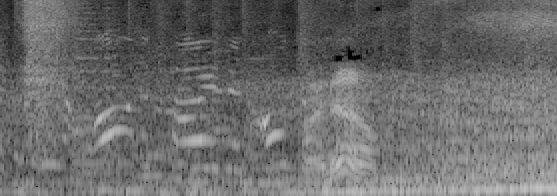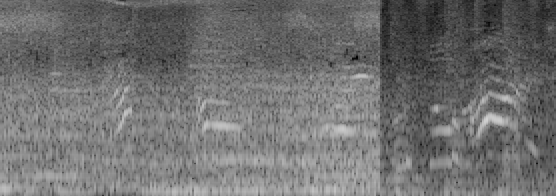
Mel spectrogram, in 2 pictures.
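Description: Road traffic passing on the multi-lane road below: a rush of cars that builds through the middle and cuts off abruptly about a second before the end, with short high calls over it.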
